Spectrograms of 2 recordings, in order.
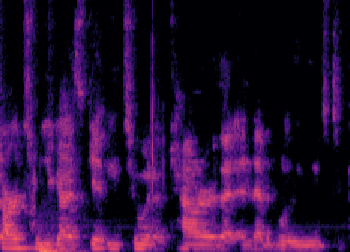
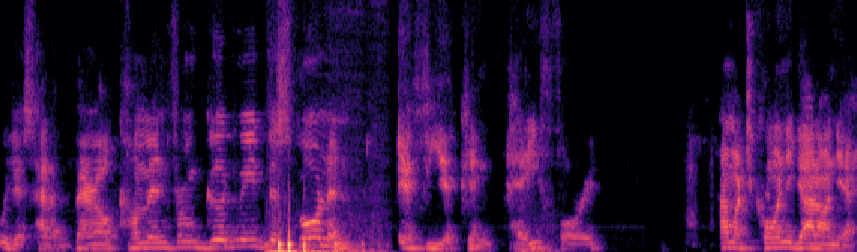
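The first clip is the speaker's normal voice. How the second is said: loud put-on orc voice; 5 dB louder than usual. Voicing the orc bartender greeting a player's character: orc bartender voice. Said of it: "says the orc bartender".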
